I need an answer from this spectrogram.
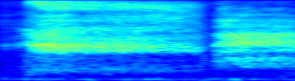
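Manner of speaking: long breathy exhale to calm down; deep calming sigh. Real, not acted. Calming himself after a rant, deep sigh. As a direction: let the breath out slowly to settle. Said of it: "let me do some deep breathing".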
